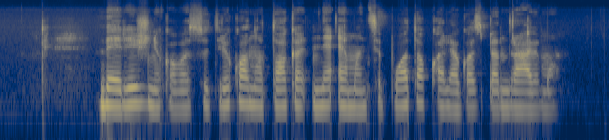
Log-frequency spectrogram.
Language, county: Lithuanian, Alytus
